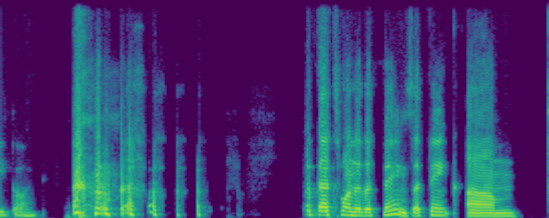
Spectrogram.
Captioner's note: laughs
